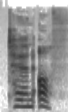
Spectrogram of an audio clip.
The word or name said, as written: turn off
